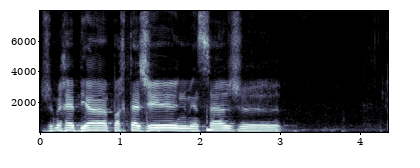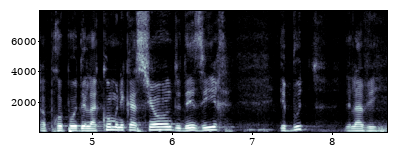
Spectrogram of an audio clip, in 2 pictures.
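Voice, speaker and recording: A man with a Brazilian accent talks at a very slow pace with ordinary pitch variation. Long, frequent pauses break up his speech. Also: fairly high pitch for a man. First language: Portuguese (speaking French). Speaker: preacher. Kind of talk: sermon. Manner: halting.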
